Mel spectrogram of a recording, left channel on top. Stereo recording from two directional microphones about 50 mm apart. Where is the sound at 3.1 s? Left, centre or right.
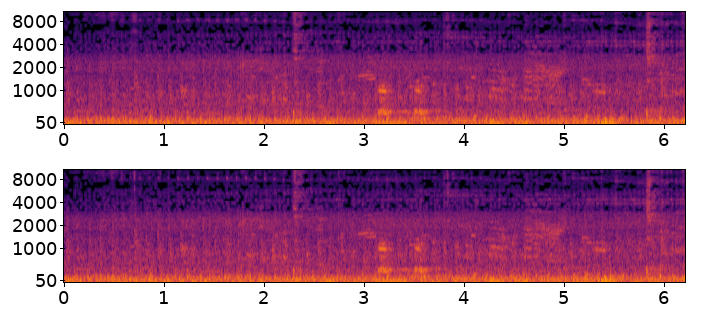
Centre.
